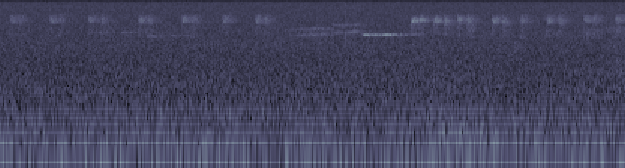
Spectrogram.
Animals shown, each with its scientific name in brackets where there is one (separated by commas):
Black-throated Green Warbler (Setophaga virens), Eastern Chipmunk (Tamias striatus)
